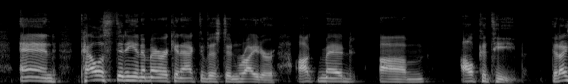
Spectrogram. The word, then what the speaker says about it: Ahmed Alkhatib: One is someone I rely on very heavily, Executive Director of the Urban War Institute, John Spencer, and Palestinian-American activist and writer, Ahmed Alkhatib.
